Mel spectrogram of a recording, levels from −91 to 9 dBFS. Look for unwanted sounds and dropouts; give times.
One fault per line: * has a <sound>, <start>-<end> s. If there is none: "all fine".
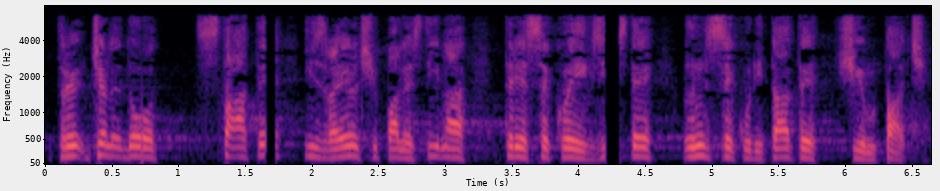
* has a dropout, 1.6-1.7 s
* has a dropout, 4.2-4.3 s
